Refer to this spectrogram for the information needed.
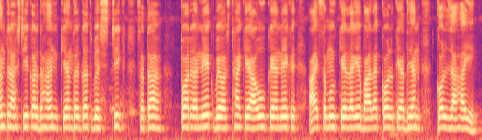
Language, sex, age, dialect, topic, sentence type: Magahi, male, 25-30, Central/Standard, banking, statement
